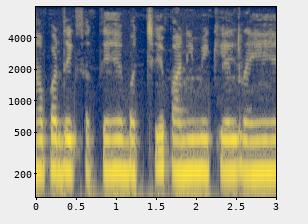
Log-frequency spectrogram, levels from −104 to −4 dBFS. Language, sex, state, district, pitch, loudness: Hindi, female, Punjab, Pathankot, 210 Hz, -15 LUFS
